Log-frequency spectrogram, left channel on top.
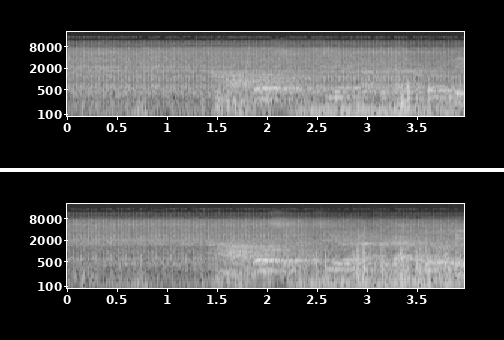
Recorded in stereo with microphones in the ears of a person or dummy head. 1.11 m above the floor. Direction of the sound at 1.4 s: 80° right.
